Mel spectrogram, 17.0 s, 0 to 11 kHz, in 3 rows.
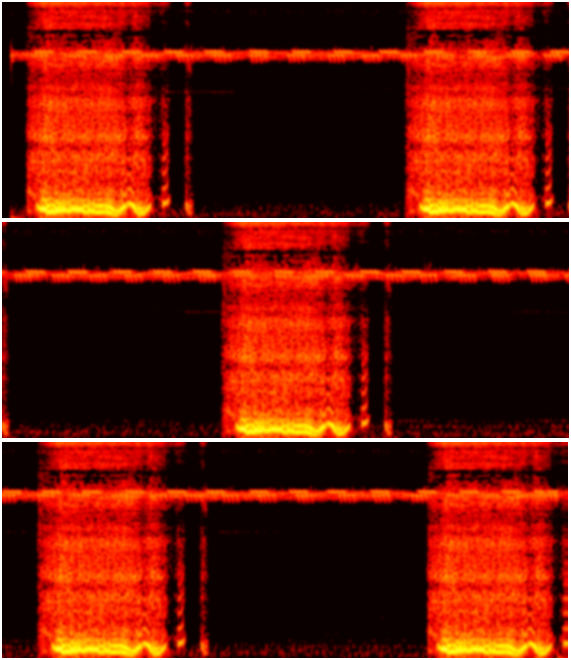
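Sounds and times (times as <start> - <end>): cartoon dog snoring: 0.2 - 2.0, 4.0 - 5.8, 7.9 - 9.6, 11.7 - 13.4, 15.6 - 17.0.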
